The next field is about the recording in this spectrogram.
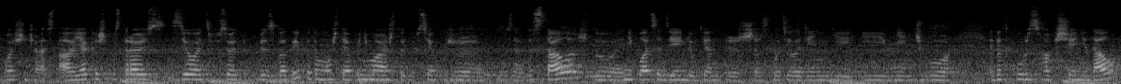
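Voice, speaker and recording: A woman's voice: medium pitch, flat delivery, fast talker. A young woman giving casual, chatty interview answers as a podcast guest, speaking informally with plenty of slang. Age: young adult. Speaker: podcast guest, blogger and brand founder. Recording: very noisy ambient background.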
